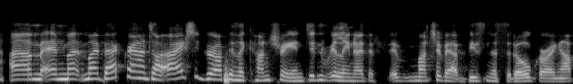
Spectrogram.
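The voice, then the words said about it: Australian accent. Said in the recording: “born and raised here in Australia, as you can all probably tell by the accent”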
